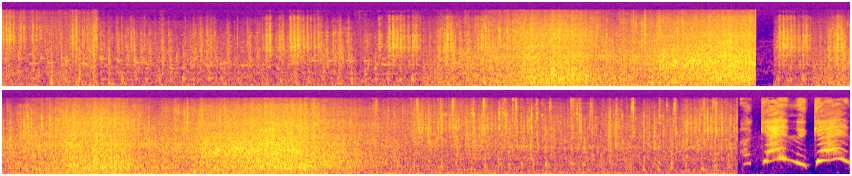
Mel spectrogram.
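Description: A roller coaster rattles along its track with a rushing roar.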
